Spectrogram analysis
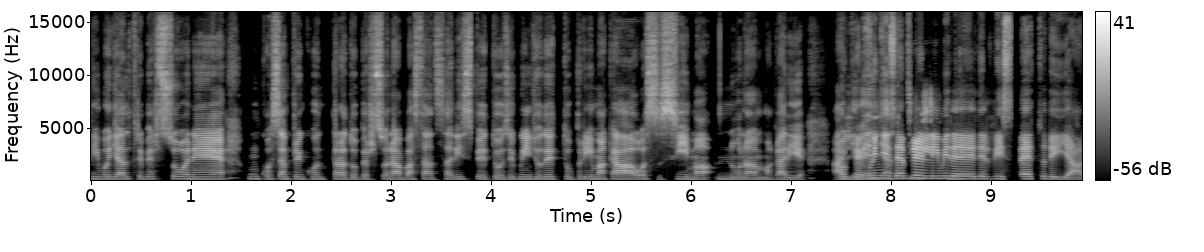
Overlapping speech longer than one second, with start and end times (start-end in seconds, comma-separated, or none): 7.5-8.7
